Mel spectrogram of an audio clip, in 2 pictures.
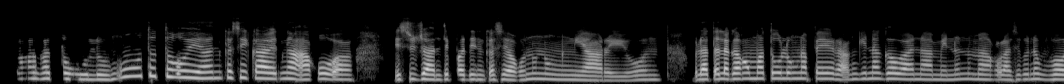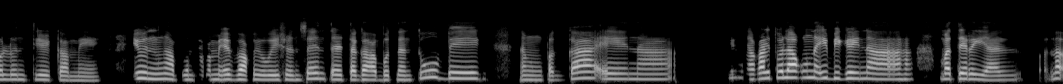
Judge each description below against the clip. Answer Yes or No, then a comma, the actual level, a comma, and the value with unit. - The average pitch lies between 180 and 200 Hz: No, high, 240 Hz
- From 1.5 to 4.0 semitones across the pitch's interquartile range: Yes, average, 3.5 semitones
